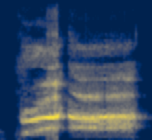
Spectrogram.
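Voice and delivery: huge, very high shrieking cry; monster roar. Acted. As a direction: roar it out as the giant pumpkin. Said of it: "let out the biggest".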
